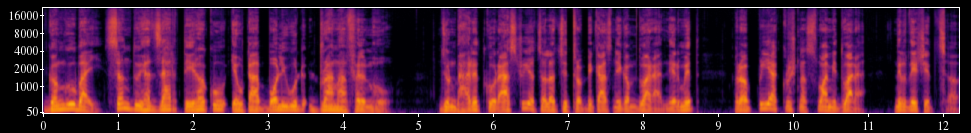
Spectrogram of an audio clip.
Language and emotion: Nepali, neutral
